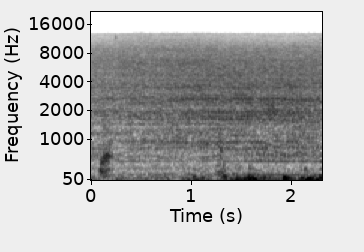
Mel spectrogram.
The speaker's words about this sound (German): Ja, man hört, es ist eine Baustelle. Hier wird auch fleißig schon gearbeitet, dass das dann auch alles rechtzeitig fertig wird.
